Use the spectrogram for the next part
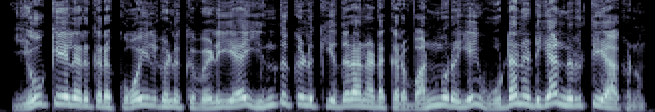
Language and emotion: Tamil, angry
